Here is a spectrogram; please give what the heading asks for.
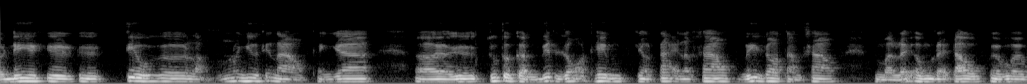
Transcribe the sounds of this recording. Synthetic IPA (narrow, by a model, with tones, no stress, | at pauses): ɗi˧ | t̪i˧əwla˧˩mnɔ˨˦ɲɨ˧t̪ʰe˨˦naː˨˩wt̪ʰa˨˩ŋ̟zaː˧ | ʔəː˨˩t͡ɕʊ˨˦ŋ͡mt̪o˧jkə˨˩nɓi˦˥ət̚zɔ̰˧˥t̪ʰe˧mza˧˨˩t̪a̰ː˧˨jlaː˨˩msaː˧wlḭ˧˥zɔ˧t̪aː˨˩msaː˧w | maː˨˩la̰ː˧˥˦ʔə˧wŋ͡mɗa̰ː˧˨jɗa˧w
